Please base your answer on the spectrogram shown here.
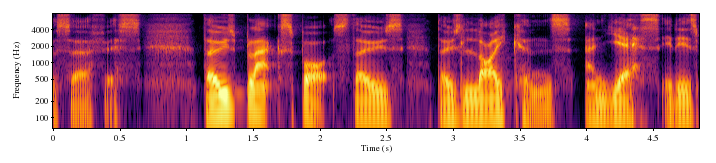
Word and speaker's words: lichens: Those black spots, those lichens, and yes, it is pronounced lichens, let us get that right from the start, they are actually eating the stone.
